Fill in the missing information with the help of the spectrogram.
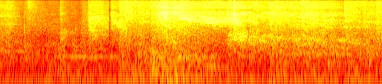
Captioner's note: explosion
